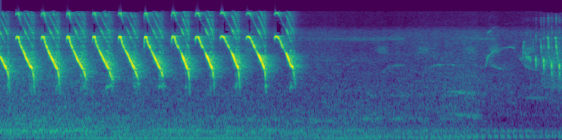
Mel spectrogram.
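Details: Training song of a canary: about ten loud descending sweeps, evenly spaced roughly four per second, over a low hum, then fading to quiet background noise with faint distant notes.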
